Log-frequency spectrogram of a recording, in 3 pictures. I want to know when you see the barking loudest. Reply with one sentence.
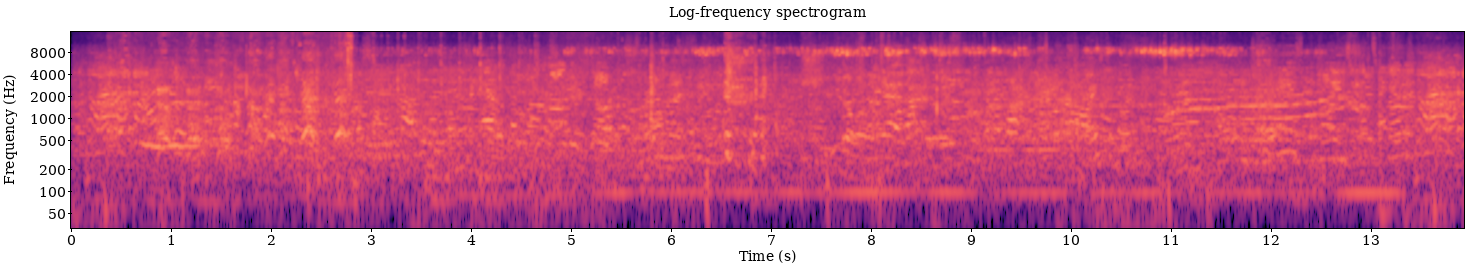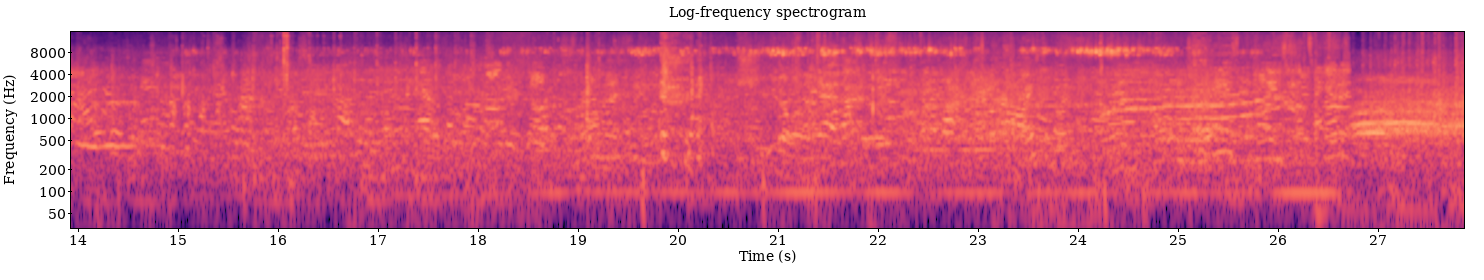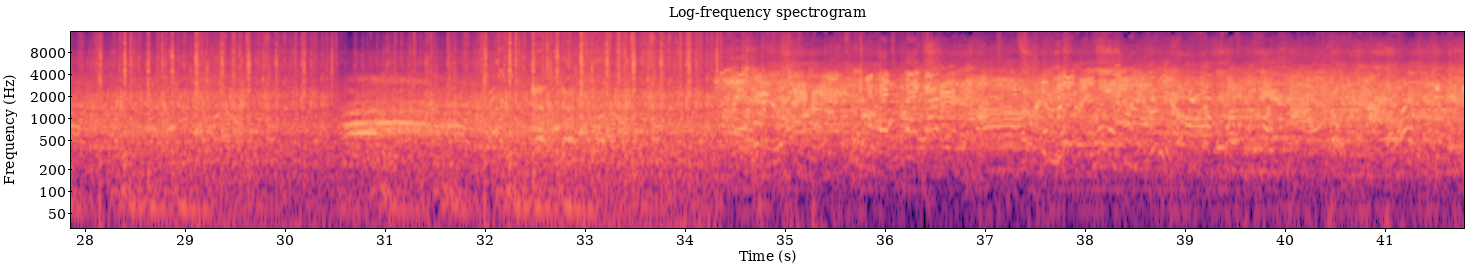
The loudest moment of the barking is at 33 seconds.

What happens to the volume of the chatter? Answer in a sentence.
The loudness of the chatter goes up.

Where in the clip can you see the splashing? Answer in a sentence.
The splashing can't be heard in this clip.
